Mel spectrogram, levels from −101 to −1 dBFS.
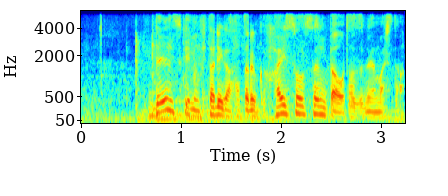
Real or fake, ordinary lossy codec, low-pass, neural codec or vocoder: fake; none; 5.4 kHz; codec, 16 kHz, 4 kbps, X-Codec, HuBERT features, trained on general audio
